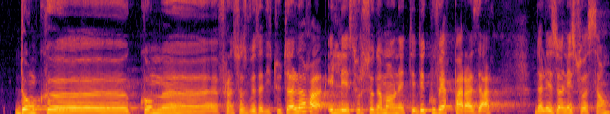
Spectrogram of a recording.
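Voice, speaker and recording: With an Italian accent, a woman speaks fairly slowly at a medium pitch and fairly even intonation, with audible room echo around her. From Italy. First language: Italian (speaking French). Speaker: astrophysicist, research director. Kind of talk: lecture. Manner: halting, many hesitations.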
